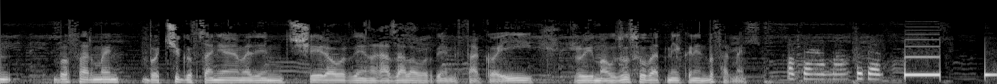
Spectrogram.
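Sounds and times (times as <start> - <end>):
speech: 0.0 - 9.3
phone line busy tone after a dropped call-in call: 9.0 - 9.9.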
